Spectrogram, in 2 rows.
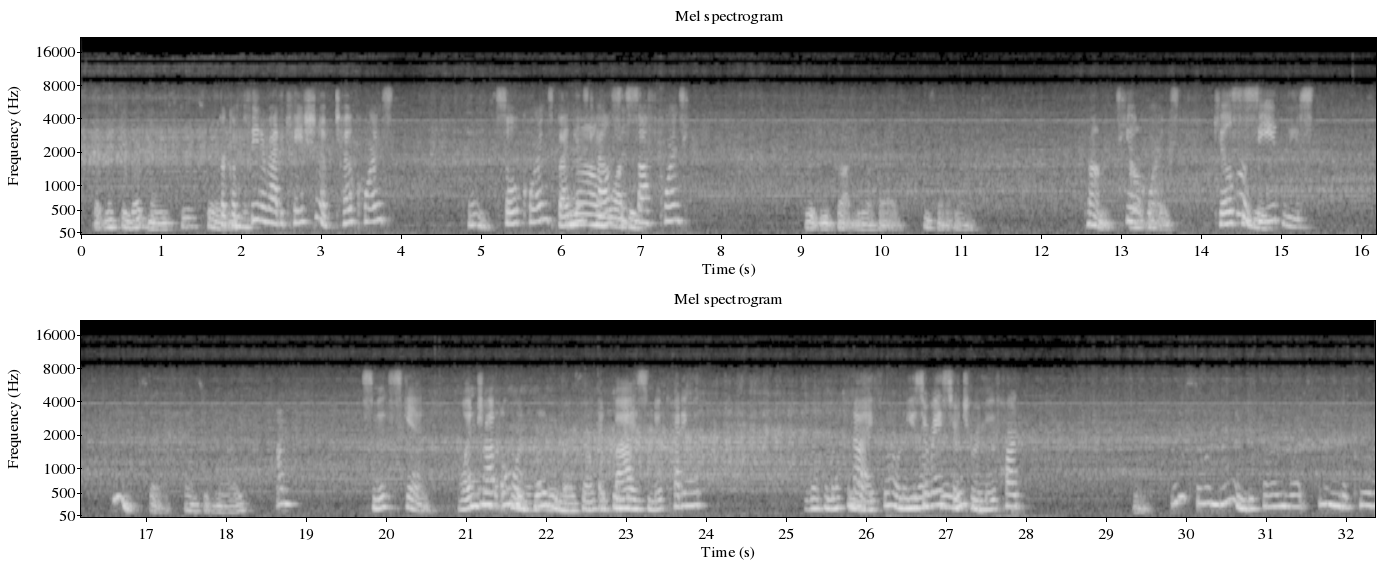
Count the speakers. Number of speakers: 2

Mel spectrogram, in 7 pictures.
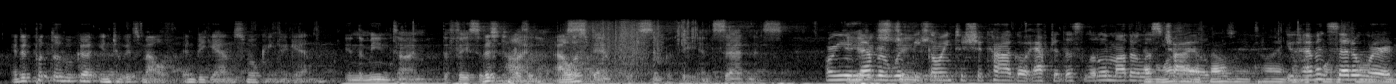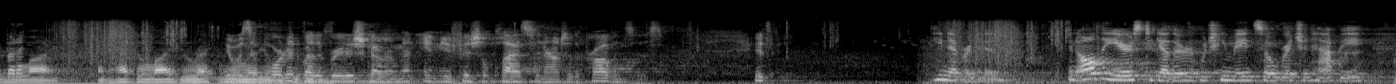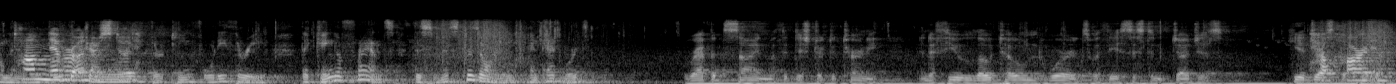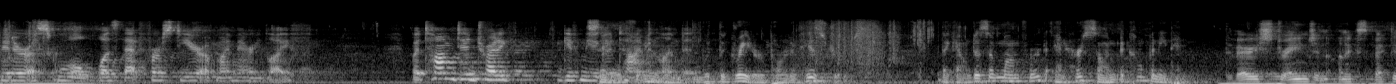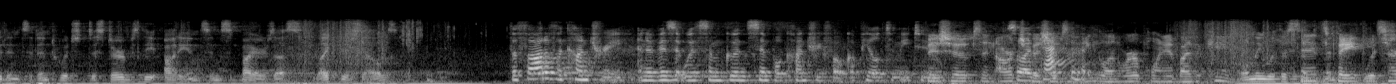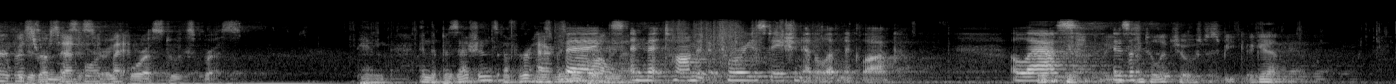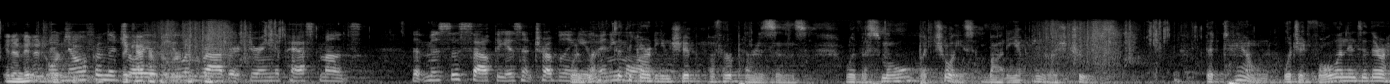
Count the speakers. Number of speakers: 7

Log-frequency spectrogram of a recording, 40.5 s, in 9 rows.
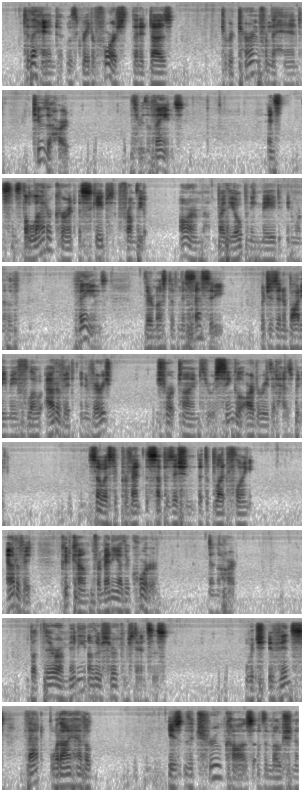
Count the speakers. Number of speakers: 1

